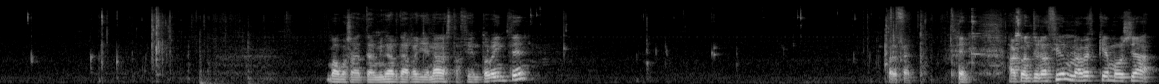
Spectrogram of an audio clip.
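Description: A glass clinks as it is set down on a table.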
